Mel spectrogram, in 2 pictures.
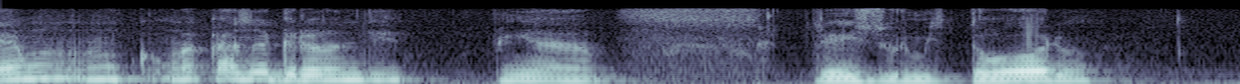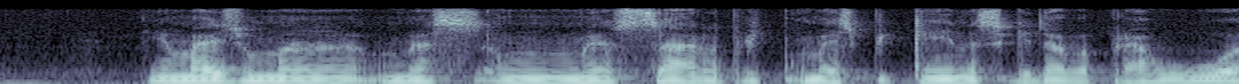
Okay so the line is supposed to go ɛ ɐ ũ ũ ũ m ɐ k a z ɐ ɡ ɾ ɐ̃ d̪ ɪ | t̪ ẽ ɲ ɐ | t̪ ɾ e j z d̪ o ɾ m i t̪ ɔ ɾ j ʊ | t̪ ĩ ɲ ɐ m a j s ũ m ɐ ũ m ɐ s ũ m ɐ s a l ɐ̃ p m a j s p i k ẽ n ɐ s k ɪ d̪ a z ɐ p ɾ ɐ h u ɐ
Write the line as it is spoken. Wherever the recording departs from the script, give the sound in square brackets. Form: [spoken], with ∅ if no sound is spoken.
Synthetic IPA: ɛ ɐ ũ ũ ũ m ɐ k a z ɐ ɡ ɾ ɐ̃ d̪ ɪ | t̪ [ĩ] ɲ ɐ | t̪ ɾ e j z d̪ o ɾ m i t̪ ɔ ɾ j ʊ | t̪ ĩ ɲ ɐ m a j [z] ũ m ɐ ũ m ɐ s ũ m ɐ s a l [ɐ] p m a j s p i k ẽ n ɐ s k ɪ d̪ a [v] ɐ p ɾ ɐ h u ɐ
